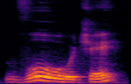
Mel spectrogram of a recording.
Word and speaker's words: voce: Mia voce. Okay, closed O. Not voce with the double ch. Voce.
